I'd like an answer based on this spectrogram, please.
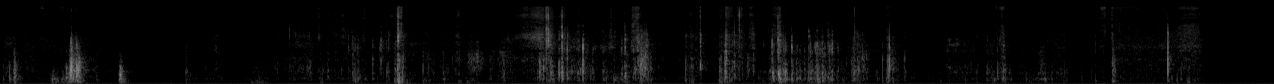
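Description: Paper leaflets being handled and leafed through: irregular rustling with small clicks, stopping suddenly near the end.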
